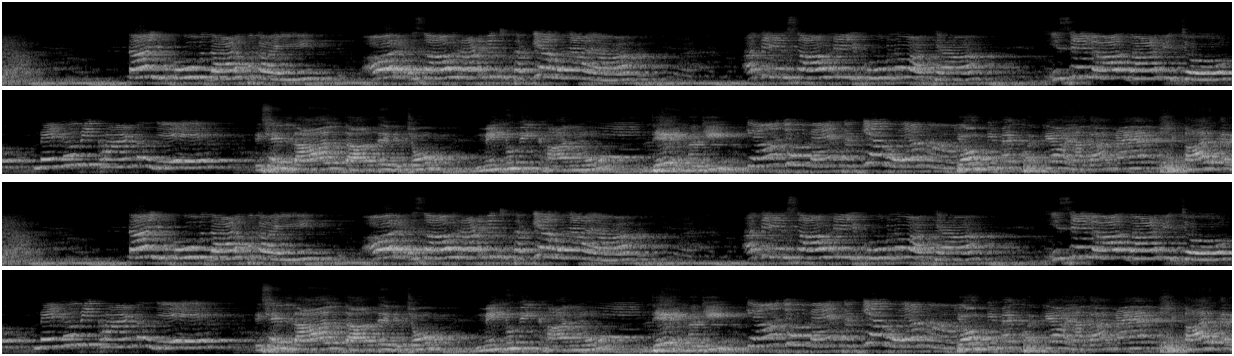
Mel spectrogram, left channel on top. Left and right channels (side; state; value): both; identical; correlation 1.00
